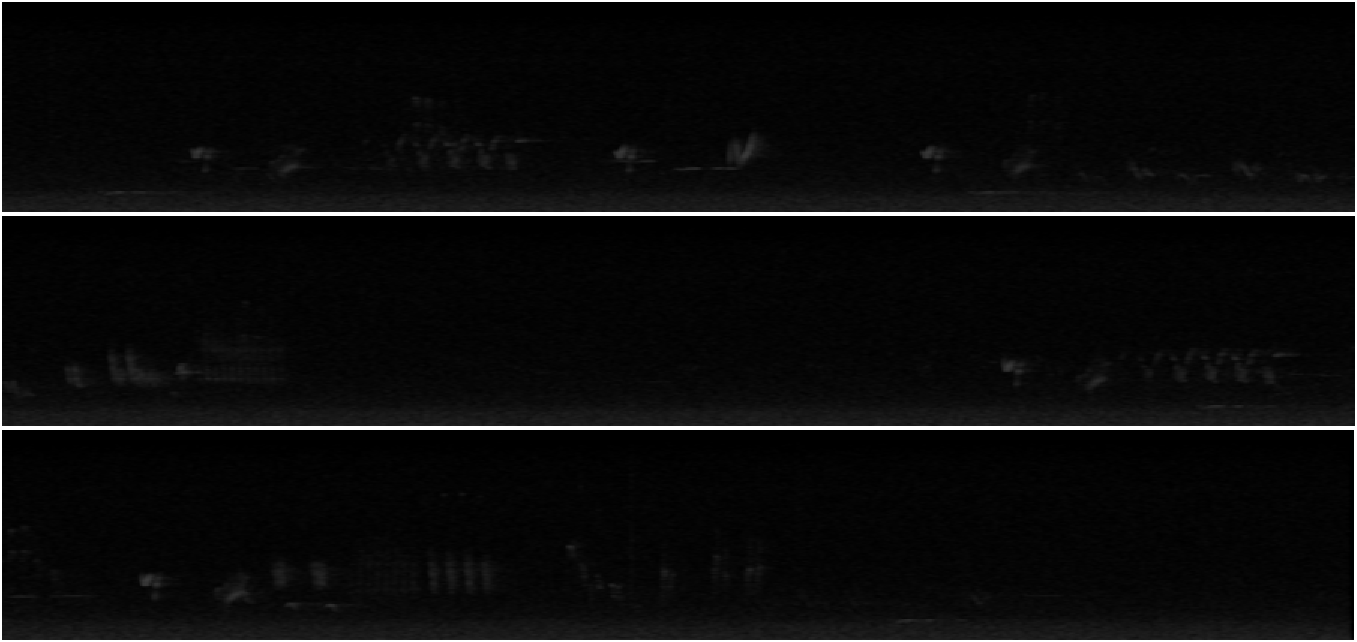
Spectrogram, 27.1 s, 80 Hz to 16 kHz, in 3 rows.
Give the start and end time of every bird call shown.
[0.50, 1.40] Mountain Quail (Oreortyx pictus)
[0.50, 2.20] Dusky Flycatcher (Empidonax oberholseri)
[2.40, 4.10] MacGillivray's Warbler (Geothlypis tolmiei)
[3.70, 5.30] Mountain Chickadee (Poecile gambeli)
[4.10, 7.10] Dusky Flycatcher (Empidonax oberholseri)
[5.60, 7.50] Mountain Quail (Oreortyx pictus)
[6.50, 9.50] Western Tanager (Piranga ludoviciana)
[8.80, 11.40] Fox Sparrow (Passerella iliaca)
[14.80, 17.00] Dusky Flycatcher (Empidonax oberholseri)
[16.20, 18.00] MacGillivray's Warbler (Geothlypis tolmiei)
[16.40, 18.30] Mountain Quail (Oreortyx pictus)
[17.60, 18.90] Mountain Chickadee (Poecile gambeli)
[18.60, 19.80] Dusky Flycatcher (Empidonax oberholseri)
[19.50, 21.80] Fox Sparrow (Passerella iliaca)
[21.70, 25.60] Mountain Chickadee (Poecile gambeli)
[23.60, 25.00] Mountain Quail (Oreortyx pictus)

